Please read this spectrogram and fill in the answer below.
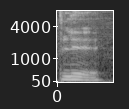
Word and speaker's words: bleu: Wait, in French it's blue. Is it really blue? It's blue. It's blue, but okay, the spelling's a little different. Is it like an I? It's like bleu.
